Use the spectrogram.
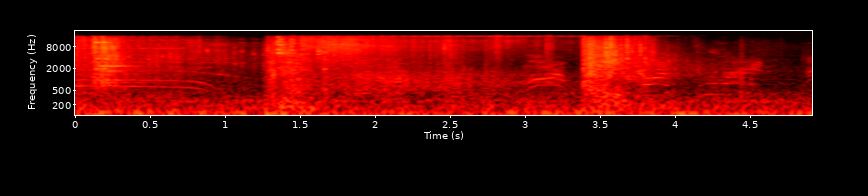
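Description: Pulse grenades go off in Fallout 3 as two bursts of crackling, buzzing electrical discharge a couple of seconds apart, over a steady game ambience.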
